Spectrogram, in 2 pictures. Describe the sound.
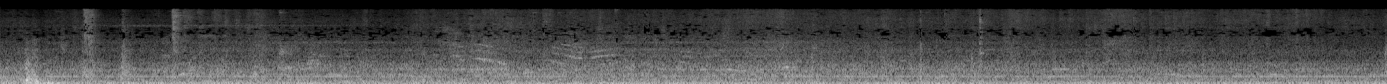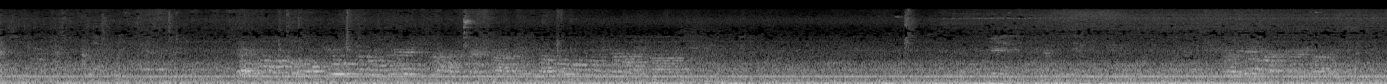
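A Hankyu 8000 series electric train, running as a Kobe Line limited express from Shinkaichi to Umeda, runs steadily, its low rolling rumble joined by a constant motor hum, with muffled passenger voices murmuring underneath throughout.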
